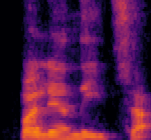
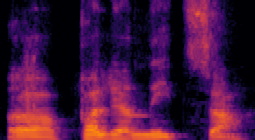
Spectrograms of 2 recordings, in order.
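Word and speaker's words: паляниця: So like the word Polyanitsa.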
